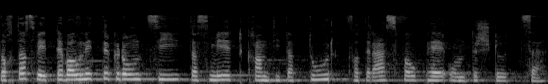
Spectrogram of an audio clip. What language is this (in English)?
Swiss German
